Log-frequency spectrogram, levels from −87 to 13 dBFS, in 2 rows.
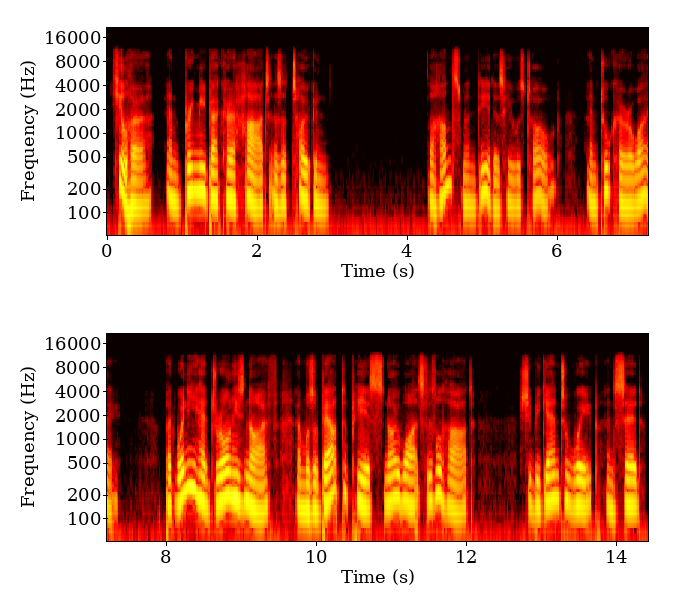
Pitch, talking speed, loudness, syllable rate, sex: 155 Hz, 185 wpm, -20 LUFS, 4.8 syllables/s, male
